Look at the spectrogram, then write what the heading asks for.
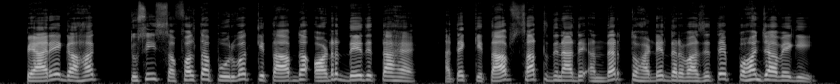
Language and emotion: Punjabi, happy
